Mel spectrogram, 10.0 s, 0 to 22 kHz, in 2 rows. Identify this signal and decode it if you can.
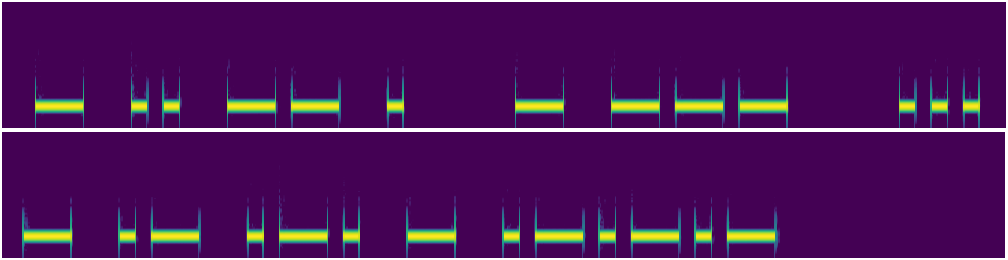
Morse code, heard as a keyed tone, about 14 wpm, 700 Hz. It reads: TIME TO START.
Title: Sentences from Top 300 Words 15wpm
